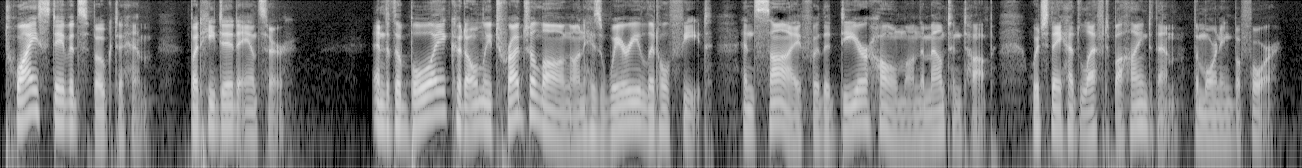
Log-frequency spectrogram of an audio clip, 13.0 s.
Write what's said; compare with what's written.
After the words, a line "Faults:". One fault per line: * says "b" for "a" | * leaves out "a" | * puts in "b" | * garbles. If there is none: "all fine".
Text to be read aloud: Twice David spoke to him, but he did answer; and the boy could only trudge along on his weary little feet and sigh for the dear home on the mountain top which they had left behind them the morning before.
Twice David spoke to him, but he did answer; and the boy could only trudge along on his weary little feet and sigh for the dear home on the mountain top which they had left behind them the morning before.
Faults:
all fine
